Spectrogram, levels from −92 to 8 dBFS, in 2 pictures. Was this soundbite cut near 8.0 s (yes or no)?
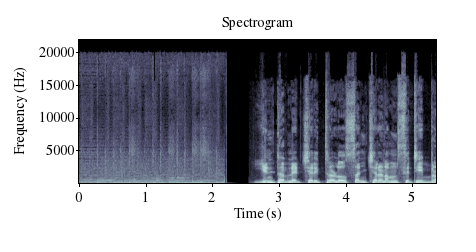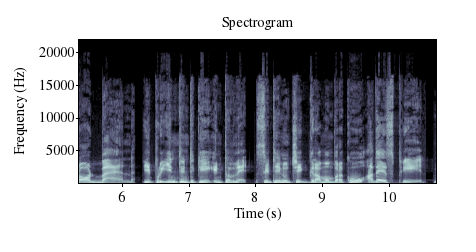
no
